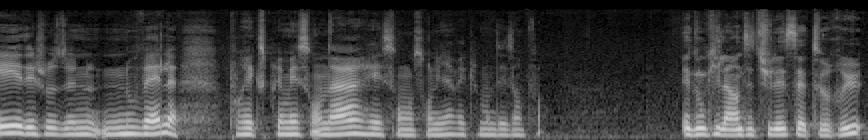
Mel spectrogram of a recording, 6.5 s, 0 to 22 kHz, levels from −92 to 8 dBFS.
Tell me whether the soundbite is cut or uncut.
uncut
